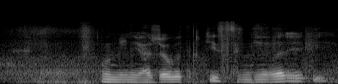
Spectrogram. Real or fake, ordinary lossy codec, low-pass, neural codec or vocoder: fake; none; none; codec, 16 kHz, 0.8 kbps, ZipCodec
